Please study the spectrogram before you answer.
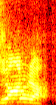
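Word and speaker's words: genre: This question what your जॉनरे of movie so what's ज्रा सो इट्स जॉन्रा इट्स नॉट जेनर और जॉनर और whatever it's जॉन्रा जॉन्रा इज़ a French word and इट्स C category of artistic कॉम्पोज़िशन।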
